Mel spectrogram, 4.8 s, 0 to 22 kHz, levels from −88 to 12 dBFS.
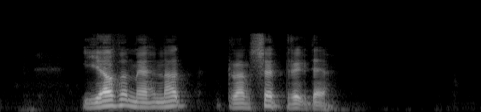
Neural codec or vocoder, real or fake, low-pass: codec, 16 kHz, 1 kbps, FunCodec, trained on Chinese and English, 50 frames a second; fake; 7.2 kHz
